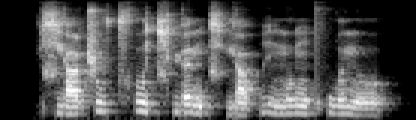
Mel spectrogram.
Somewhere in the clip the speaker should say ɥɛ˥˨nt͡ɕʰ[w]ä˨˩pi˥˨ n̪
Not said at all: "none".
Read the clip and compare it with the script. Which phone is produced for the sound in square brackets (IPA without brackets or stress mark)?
j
